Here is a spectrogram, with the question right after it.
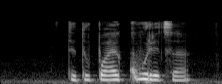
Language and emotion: Russian, angry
